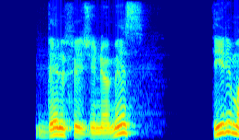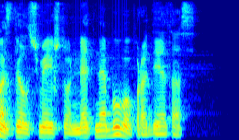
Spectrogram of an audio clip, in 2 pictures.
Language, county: Lithuanian, Šiauliai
